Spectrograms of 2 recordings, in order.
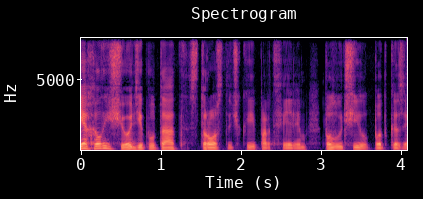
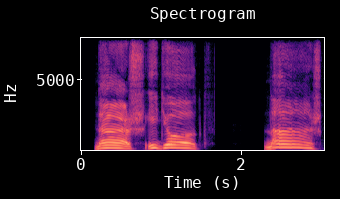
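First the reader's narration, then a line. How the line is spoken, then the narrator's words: Group shouting. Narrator (Russian): крикнула кучка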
